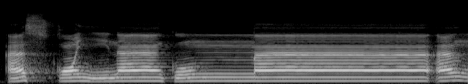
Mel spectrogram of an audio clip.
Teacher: mad wajib mutasil, panjangkan 6 ketukan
